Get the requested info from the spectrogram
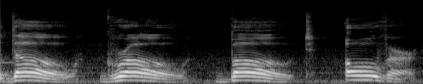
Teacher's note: with the O sound, you need to make it a little bit longer.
